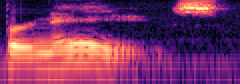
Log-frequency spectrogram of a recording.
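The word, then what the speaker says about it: Bernays: of modern public relations whose name was Edward bernes uh not spelled like the sauce b r n a Ys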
